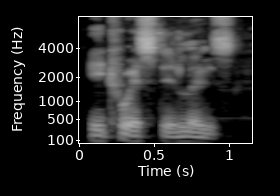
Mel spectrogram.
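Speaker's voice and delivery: ordinary delivery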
